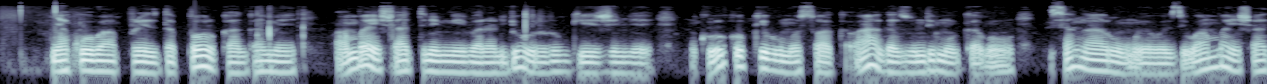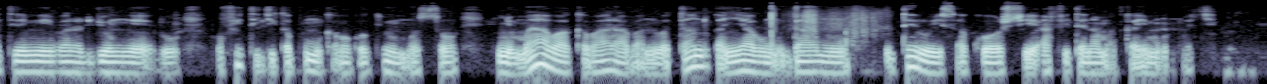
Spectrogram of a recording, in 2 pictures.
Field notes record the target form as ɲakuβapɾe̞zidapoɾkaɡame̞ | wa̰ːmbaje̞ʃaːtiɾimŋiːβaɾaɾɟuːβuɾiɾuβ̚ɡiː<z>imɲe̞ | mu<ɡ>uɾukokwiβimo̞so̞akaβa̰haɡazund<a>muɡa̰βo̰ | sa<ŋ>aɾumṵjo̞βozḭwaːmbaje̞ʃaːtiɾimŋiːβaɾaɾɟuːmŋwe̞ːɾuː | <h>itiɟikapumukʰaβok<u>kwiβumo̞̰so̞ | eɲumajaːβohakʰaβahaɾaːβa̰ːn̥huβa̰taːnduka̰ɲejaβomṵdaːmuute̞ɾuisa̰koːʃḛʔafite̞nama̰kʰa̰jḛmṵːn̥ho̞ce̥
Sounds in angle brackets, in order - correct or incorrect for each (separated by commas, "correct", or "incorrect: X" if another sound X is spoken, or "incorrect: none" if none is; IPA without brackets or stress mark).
incorrect: ʒ, incorrect: k, incorrect: i, correct, incorrect: f, incorrect: o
